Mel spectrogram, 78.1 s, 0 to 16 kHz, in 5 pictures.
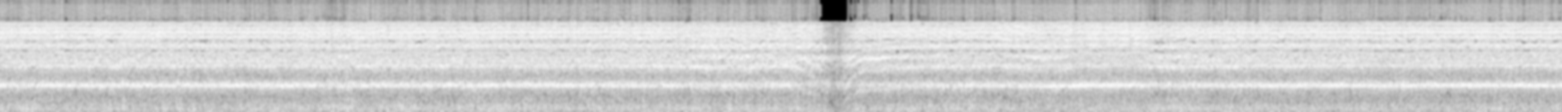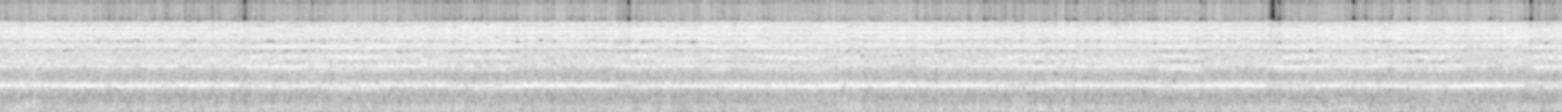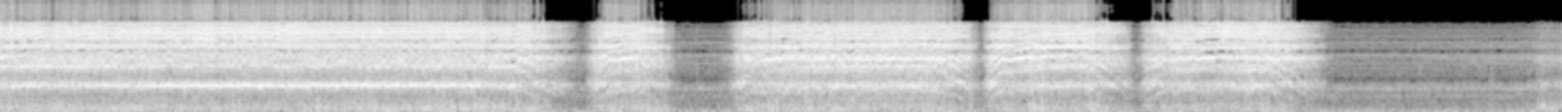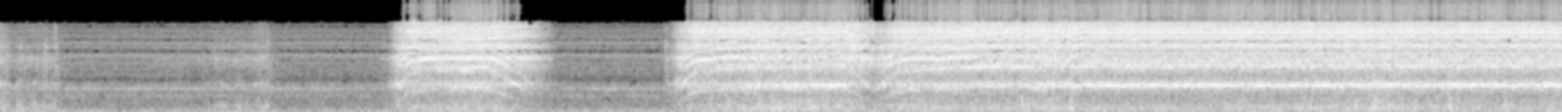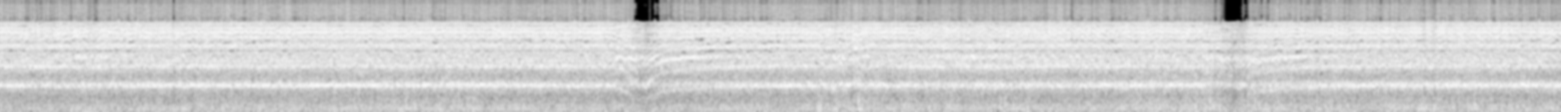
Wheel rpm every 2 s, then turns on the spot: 230, 230, 230, 220, 170, 220, 230, 230, 230, 220, 220, 220, 230, 230, 220, 220, 230, 230, 120, 100, 160, 140, 30, 20, 0, 80, 40, 190, 200, 230, 230, 230, 230, 230, 200, 230, 220, 190, 220.
36-38 44-48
